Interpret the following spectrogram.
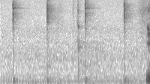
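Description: Computer mouse clicking about four times, roughly half a second apart, over a faint steady low hum.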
